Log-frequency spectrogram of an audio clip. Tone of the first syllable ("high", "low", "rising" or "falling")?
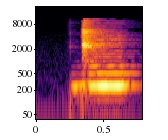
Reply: high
